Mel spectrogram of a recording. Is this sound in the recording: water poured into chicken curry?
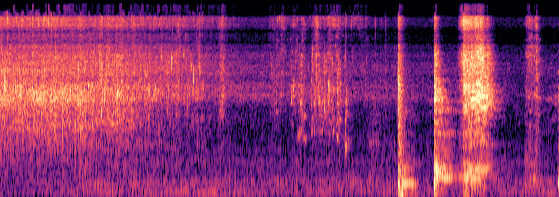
yes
